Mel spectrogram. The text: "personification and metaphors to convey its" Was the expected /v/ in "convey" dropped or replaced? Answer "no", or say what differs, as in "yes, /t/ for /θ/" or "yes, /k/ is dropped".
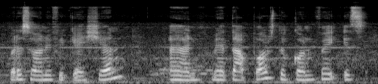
yes, /f/ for /v/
